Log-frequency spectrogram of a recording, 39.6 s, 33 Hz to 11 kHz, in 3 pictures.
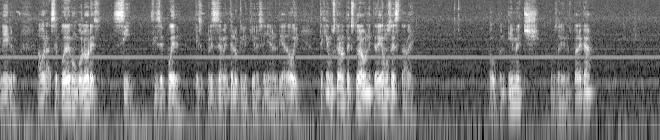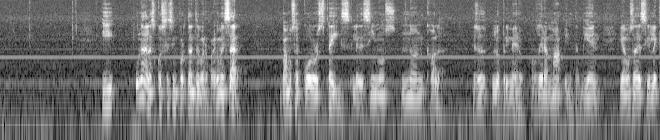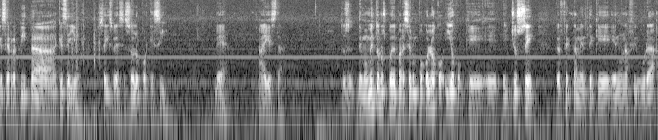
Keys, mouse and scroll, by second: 0.2-1.8 scroll down 3, 1.8-4.5 scroll down 1, 5.4-6.5 scroll down 2, 6.5 scroll down 1, 7.6 click, 9.1 click, 10.4-13.0 drag, 13.0 middle click, 13.1-13.8 scroll up 1, 13.8-15.8 middle drag, 15.8 click, 15.9 scroll up 1, 16.1-17.8 middle drag, 17.8-18.3 scroll down 1, 19.7 click, 21.3 click, 23.9 click, 24.4-25.1 scroll down 2, 25.9 click, 27.8 6, 28.0 Tab, 28.1 KP_6, 28.3 KP_Enter, 29.4-30.5 middle drag, 31.1-31.7 scroll down 1, 31.7-37.1 middle drag, 37.8-38.1 scroll down 1, 38.1-39.5 middle drag.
